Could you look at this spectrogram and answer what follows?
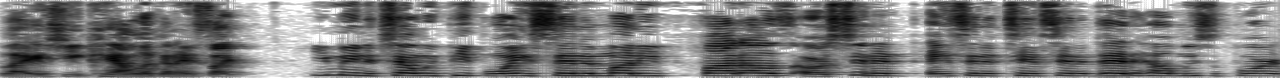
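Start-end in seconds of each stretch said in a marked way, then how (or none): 1.5-6.4 put-on high little kid voice. Retelling a funny meme, imitating the kid in it: imitating a meme kid.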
